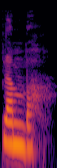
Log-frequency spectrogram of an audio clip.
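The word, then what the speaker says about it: plumb: ठीक करना है, हमको प्लम्बर को बुलाना है, तो उसका सही प्रोनाउंसिएशन है प्लम्ब प्लम्ब। बी तो है स्पेलिंग में, लेकिन उसे हम साइलेंट कर देंगे, उच्चारण में नहीं ले लेंगे।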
